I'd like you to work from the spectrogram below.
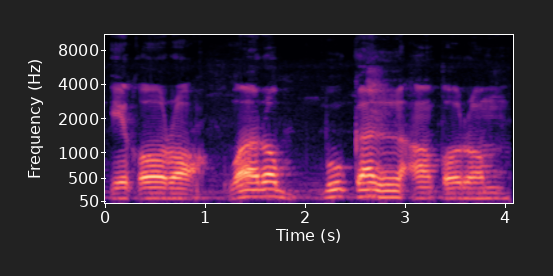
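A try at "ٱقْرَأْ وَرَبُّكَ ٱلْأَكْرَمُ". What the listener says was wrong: Ak. Kalau kaf bukan mantul, tapi ak.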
